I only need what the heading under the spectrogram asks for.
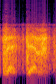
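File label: chat, speech hungarian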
